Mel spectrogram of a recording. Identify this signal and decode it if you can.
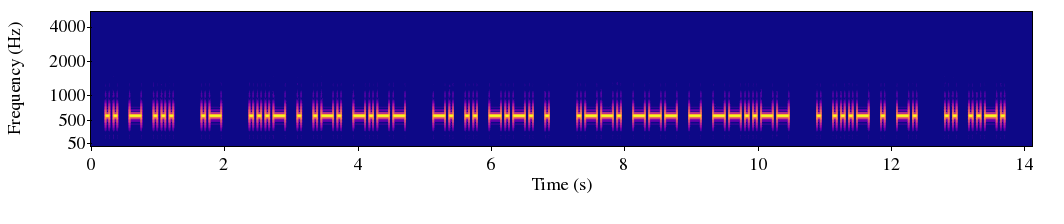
Morse code, heard as a keyed tone, about 20 wpm, 600 Hz. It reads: ITS A VERY NICE POT, EVEN IF
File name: cw-books / winnie-the-pooh / winnie-20wpm-page-0050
